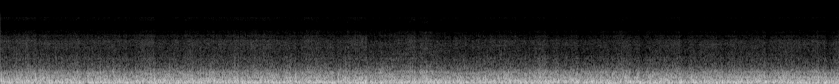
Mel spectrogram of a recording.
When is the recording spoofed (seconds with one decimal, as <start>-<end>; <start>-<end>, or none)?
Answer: 3.6-4.8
